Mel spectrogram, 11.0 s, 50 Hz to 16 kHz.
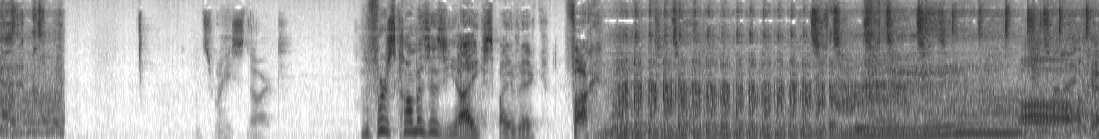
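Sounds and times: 
speech: 0:02.1 - 0:03.0, 0:03.6 - 0:10.9
Mazda car engine accelerating hard in launch mode: 0:06.0 - 0:10.9.

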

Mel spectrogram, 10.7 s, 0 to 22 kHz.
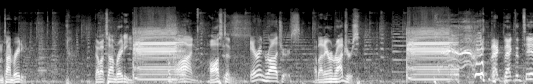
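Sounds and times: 
speech: 0:00.1 - 0:00.9, 0:01.9 - 0:02.8, 0:03.4 - 0:07.4, 0:09.6 - 0:10.6
electronic game show buzzer during a football quarterback trivia game: 0:02.6 - 0:03.8, 0:08.1 - 0:09.3
laughter: 0:09.0 - 0:10.4.

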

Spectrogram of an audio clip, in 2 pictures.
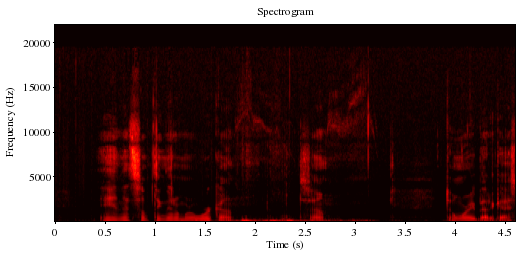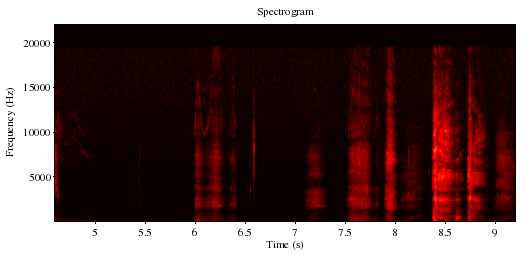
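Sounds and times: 
speech: 0:00.5 - 0:02.8, 0:03.9 - 0:04.8
harsh raspy smoker's cough: 0:08.4 - 0:09.0.

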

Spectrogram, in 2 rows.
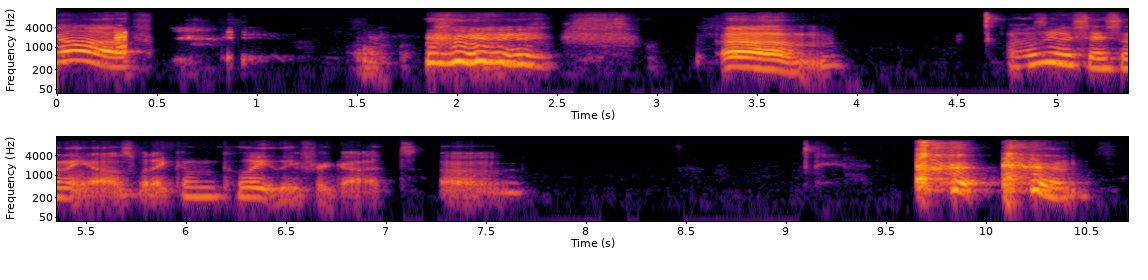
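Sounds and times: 
speech: 0:01.9 - 0:04.0, 0:04.8 - 0:07.8, 0:09.8 - 0:10.6
harsh breathy coughs: 0:09.6 - 0:10.5.

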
